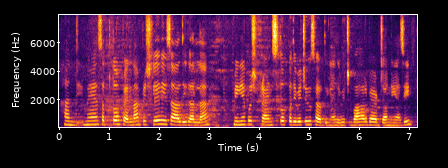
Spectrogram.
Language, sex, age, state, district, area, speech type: Punjabi, female, 30-45, Punjab, Fatehgarh Sahib, rural, spontaneous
